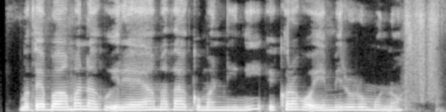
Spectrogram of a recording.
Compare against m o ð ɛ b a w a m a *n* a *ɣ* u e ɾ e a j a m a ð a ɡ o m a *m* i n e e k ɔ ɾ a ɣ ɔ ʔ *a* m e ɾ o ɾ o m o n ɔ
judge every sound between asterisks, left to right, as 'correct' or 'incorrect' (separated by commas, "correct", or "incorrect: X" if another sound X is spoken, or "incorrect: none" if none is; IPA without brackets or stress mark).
correct, correct, incorrect: n, incorrect: e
